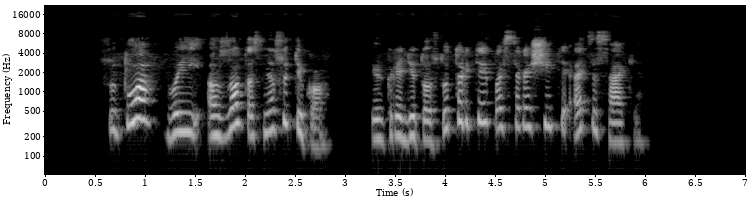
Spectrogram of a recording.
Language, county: Lithuanian, Vilnius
